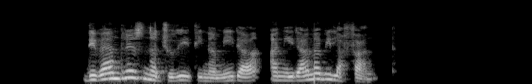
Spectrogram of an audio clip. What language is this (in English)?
Catalan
